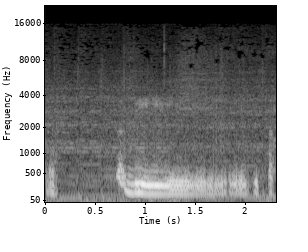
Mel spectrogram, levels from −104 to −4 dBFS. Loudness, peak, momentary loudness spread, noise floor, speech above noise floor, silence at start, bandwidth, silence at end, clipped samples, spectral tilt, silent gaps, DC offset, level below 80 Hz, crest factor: -22 LUFS; -8 dBFS; 13 LU; -45 dBFS; 25 dB; 0 s; 7.4 kHz; 0 s; under 0.1%; -9 dB/octave; none; under 0.1%; -52 dBFS; 14 dB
